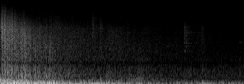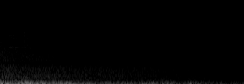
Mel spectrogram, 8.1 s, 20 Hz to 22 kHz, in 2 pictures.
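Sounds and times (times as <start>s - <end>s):
WWII combat explosion: 0.0s - 5.4s.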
